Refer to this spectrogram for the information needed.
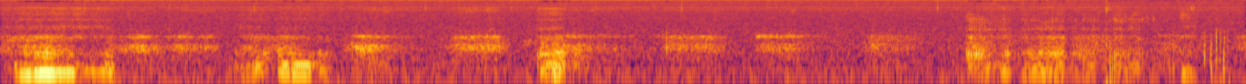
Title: Spike snoring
